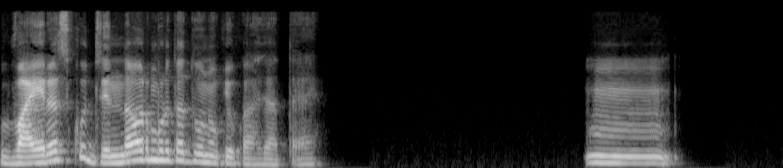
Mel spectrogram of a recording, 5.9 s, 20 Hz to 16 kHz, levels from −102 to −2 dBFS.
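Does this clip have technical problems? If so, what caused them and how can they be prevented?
No, nothing in this speech recording stood out as a technical problem on listening, so there is nothing here that needs preventing.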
